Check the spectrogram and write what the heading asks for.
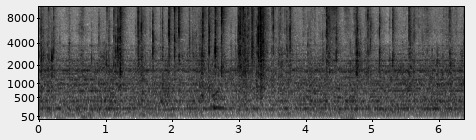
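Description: Plastic packaging crinkling and clicking irregularly as a child handles a resealable bag of sliced cheese, over a steady low hum.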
